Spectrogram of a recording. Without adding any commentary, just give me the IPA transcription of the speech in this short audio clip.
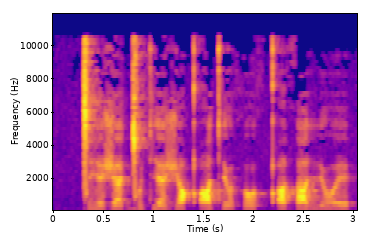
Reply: ǀ i˦˥ e̯ ʒ ɛ˥˩ ɡ͡ǀ ʊ˦˥ tʲ ɛ˥˩ ʒ ɪ˦˥ qʼ a˦˥ tʲ ɾ ʊ˥˩ θ o˦˥ θ qʼ i˦˥ θ a˥˩ rʲ o˥˩ e̯

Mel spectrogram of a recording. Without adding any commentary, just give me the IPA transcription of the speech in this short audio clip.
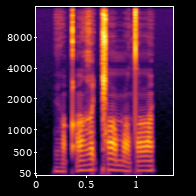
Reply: ɦ ɛ̃˩ qʼ ɛ̃˦ ʁ e˥ ǁ ɑ̃˦ m ɑ̃˨ tˤ ɛ̃˦

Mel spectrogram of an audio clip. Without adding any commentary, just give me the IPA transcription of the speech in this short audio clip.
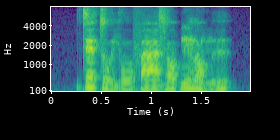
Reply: t ɛ˦ t oː˨ j oː˧ f aː˧ z ɔ˦ ɓ ĩ˦ l ɔ˨ m ɨ˦

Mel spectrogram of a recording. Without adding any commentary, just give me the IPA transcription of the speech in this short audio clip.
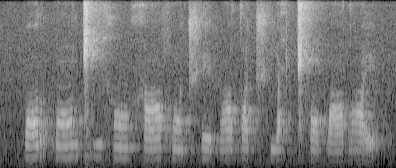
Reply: p ɔ r p ɔ̃ ɡ͡ǁ i x ɔ̃ x ɑ f ɔ̃ t͡ʃʰ e b ɑ tˤ ɐ t͡ʃʰ i ħ ǁʰ ɔ p ɑ dˤ e

